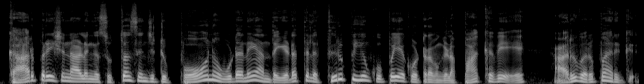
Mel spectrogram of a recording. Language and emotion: Tamil, disgusted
